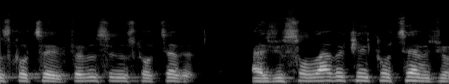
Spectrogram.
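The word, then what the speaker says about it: כּוֹתֶבֶת: Short vowel should be part of a closed syllable. It is not. If it is not, it's irregular and draws the accent. And so the emphasis should be over the segol. The last syllable is CVC. That's why you have it as kotevet, not kotevet.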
